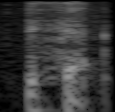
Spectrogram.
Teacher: بس في حاجه بتفرق الثاء فيها عن الذال والظاء. الذال والظاء فيهم انقطاع نفس، الثاء فيها جريان النفس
